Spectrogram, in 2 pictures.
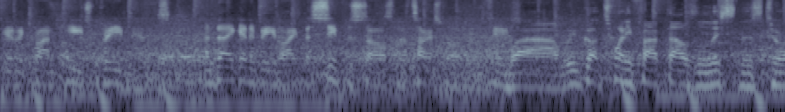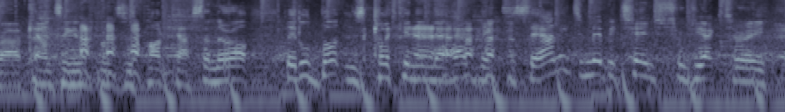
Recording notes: Live from Europe's Biggest Event 'Accountex'. A series of live interviews from Accountex 2022 in London recently. AIBN were the official broadcast partners of the event which featured the great and the good in the world of accounting and the many software/fintech vendors to the profession. Enjoy the live buzz of the event!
